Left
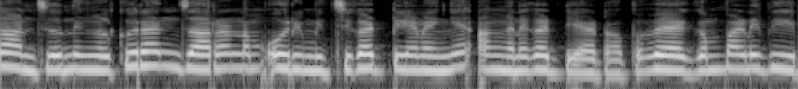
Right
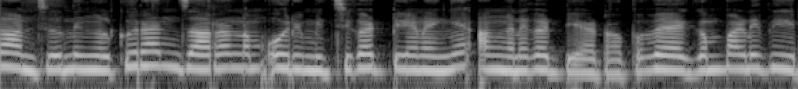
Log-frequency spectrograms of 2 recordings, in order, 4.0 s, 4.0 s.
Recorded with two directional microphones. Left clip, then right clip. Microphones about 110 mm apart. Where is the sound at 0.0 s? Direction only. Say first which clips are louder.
Left 8 dB; 30° left (ahead or behind).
